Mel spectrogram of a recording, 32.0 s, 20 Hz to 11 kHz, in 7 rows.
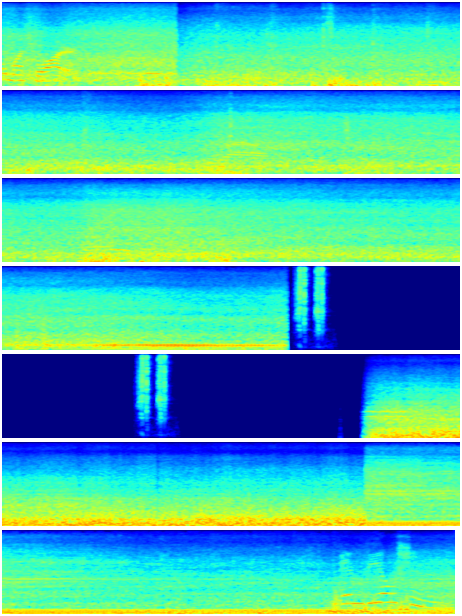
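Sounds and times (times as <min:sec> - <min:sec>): low hum: 0:22.0 - 0:32.0.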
